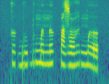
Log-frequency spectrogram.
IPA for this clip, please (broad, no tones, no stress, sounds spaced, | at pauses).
k ɤ ɡ͡b u b ə ŋ͡m ɤ n ɤ k͡p ɘ zˤ u ɦ ə ŋ͡m ɤ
